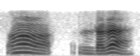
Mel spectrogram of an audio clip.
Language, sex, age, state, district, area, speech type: Assamese, male, 30-45, Assam, Charaideo, urban, conversation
